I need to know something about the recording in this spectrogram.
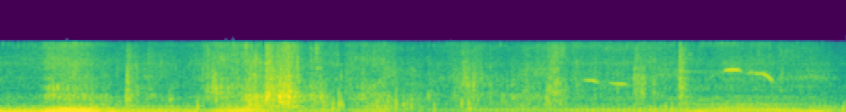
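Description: Off-road rock crawler's engine running at low speed and revving in two short surges, about a second in and again around two and a half seconds, as it works up a rock ledge. Scattered sharp knocks are heard among the engine sound.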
